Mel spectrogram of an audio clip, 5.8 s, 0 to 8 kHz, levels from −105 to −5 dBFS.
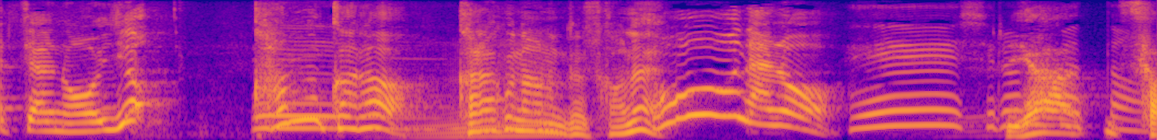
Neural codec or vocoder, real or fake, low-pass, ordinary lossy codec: none; real; none; none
